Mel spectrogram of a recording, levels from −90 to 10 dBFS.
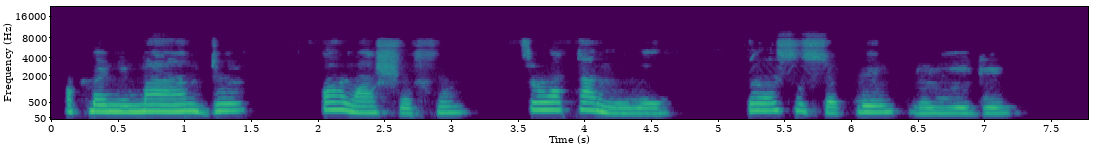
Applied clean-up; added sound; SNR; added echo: neural mask model Resemble Enhance denoiser.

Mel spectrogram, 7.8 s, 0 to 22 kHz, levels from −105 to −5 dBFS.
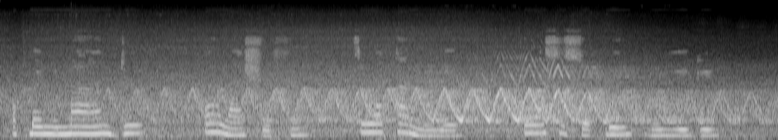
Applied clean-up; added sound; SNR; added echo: none; Truck; 1 dB; none.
